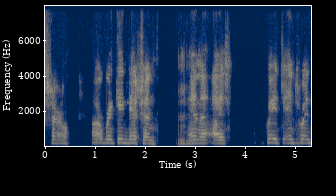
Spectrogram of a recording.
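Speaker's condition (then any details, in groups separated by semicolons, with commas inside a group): ALS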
